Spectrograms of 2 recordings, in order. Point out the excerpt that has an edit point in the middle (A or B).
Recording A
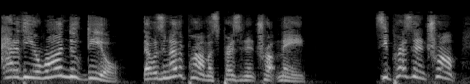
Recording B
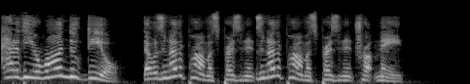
B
